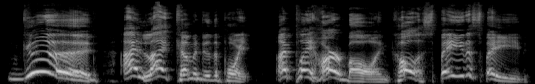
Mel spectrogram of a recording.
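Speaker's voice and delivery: high, loud, hearty salesman-like patter; brash, chummy beaver. Acted. Beaver greets a wary mouse as a new pal, brash and chummy. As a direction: play a pushy, overfamiliar beaver, loud and high.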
